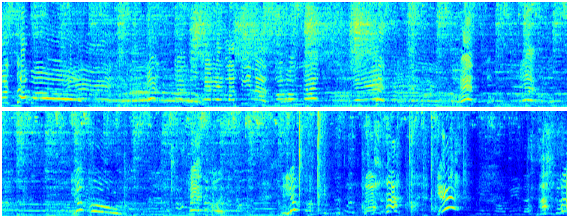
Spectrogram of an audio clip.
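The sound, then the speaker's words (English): A group of women in a Women in Movement exercise class holler and whoop, most panting hard, over loud, steady, thumping workout music, with voices rising and falling throughout. “Most of the class is panting too hard to respond, but one woman hollers, "We're screwed."”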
